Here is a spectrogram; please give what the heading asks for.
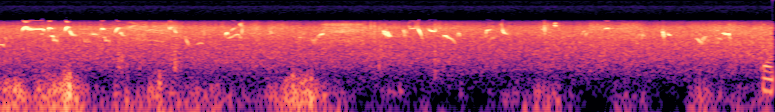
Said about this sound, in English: Love listening to the birds.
